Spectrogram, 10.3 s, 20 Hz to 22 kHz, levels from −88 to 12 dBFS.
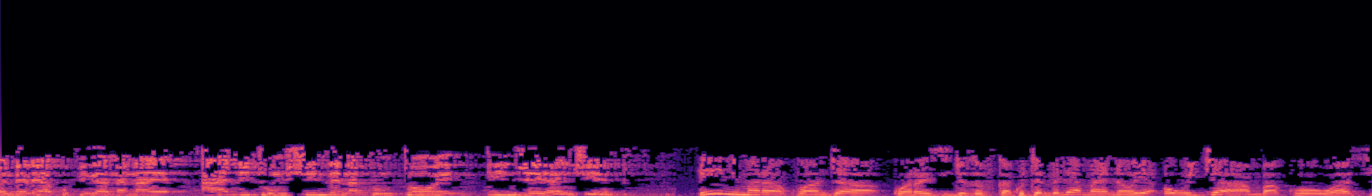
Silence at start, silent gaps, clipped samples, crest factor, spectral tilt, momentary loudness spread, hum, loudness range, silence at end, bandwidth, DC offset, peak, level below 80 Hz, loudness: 0 s; none; under 0.1%; 16 dB; -3 dB/octave; 4 LU; none; 1 LU; 0 s; 6 kHz; under 0.1%; -2 dBFS; -50 dBFS; -17 LUFS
